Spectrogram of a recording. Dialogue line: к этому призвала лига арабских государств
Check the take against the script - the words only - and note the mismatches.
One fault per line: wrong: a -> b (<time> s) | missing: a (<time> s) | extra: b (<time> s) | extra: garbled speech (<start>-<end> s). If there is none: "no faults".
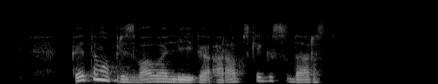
no faults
